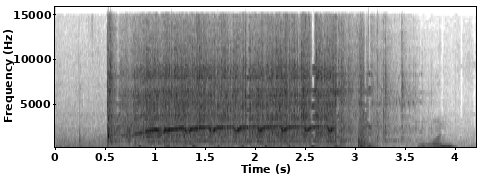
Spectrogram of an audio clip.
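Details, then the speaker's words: Rebuilt Kohler Command 20 hp engine cranking during a dry compression test on the second cylinder: steady, unlabored pulses about two a second ending in a brief whistle; reads 151, healthy compression. "back it off as you try the other side see what that gives us hopefully it's 151 51 because the other two cylinders on the other engine were exactly that too"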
